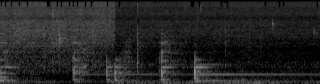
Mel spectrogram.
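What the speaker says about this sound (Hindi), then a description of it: "ऑयल गर्म हो गया, इसमें चॉप किया हुआ 1 टीस्पून लहसुन डालेंगे। इसको 1 मिनट तक फ्राई करेंगे।" Garlic fries in hot oil, hissing and sizzling steadily, with a few scrapes and taps from a spoon stirring the pan.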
